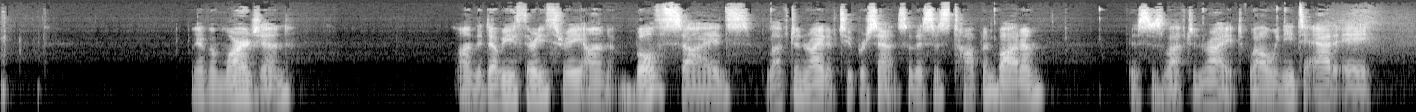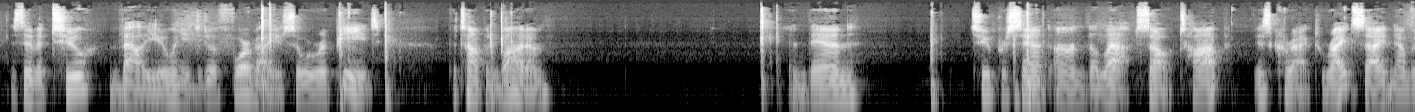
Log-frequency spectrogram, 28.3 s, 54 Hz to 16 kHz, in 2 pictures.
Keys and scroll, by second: 16.9-19.5 typing, 21.9 space, 23.5-24.5 typing.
